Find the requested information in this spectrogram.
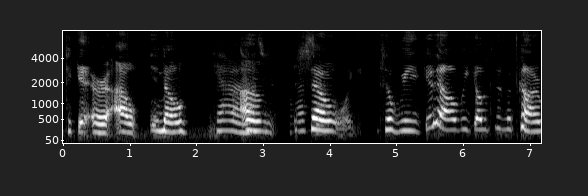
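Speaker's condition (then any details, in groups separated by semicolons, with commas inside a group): Cerebral palsy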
